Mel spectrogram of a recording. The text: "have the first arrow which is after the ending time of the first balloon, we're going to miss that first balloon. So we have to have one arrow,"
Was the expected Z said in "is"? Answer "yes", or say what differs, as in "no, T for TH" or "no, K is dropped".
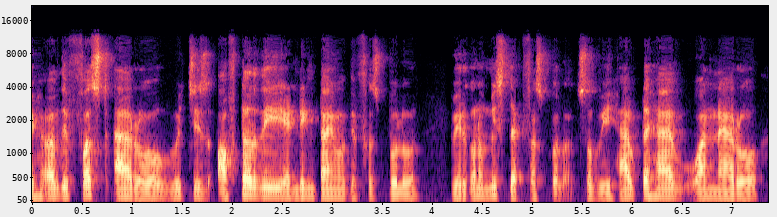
yes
